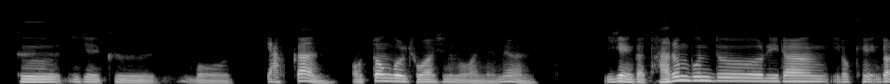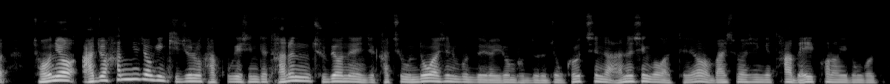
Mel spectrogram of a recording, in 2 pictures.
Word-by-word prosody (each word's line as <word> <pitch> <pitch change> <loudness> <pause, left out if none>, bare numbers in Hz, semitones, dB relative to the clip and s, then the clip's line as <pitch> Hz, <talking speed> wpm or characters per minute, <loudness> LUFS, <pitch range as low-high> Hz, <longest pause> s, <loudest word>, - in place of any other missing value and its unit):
그 125 -3 +4
이제 110 -2 -2
그 95 -3 -2 0.2
뭐 95 -8 -6 0.4
약간 110 - +1 0.2
어떤 110 +10 +2
걸 140 -4 +5
좋아하시는 110 -1 -1
거 100 -2 -3
같냐면 90 - -4 0.7
이게 120 +4 +3
그러니까 115 0 +1
다른 175 +12 +5
분들이랑 150 -6 +3
이렇게 120 +2 -5
그러니까 125 +3 0 0.2
전혀 180 +9 +5
아주 130 +10 +2
합리적인 220 -2 +1
기준을 140 0 -1
갖고 110 +1 -7
계신데 120 0 -3
다른 165 +8 +1
주변에 135 0 0
인제 105 -1 -4
같이 105 +5 -10
운동하시는 135 +3 +1
분들이나 105 -3 -3
이런 105 +1 -2
분들은 95 0 -6
좀 100 0 -6
그렇지는 130 0 -3
않으신 130 - -1
것 115 - -1
같아요, 105 +5 -3
말씀하신 110 +2 -4
게 105 - -4
다 115 - -2
메이커랑 110 +1 -2
이런 105 0 -5
걸 100 0 -7
120 Hz, 345 characters per minute, -23 LUFS, 105-140 Hz, 0.7 s, 걸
